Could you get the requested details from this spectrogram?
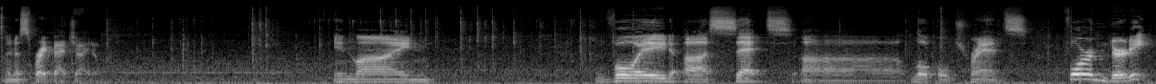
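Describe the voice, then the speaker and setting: A man talks through his code on a live stream, thinking out loud and guessing as he goes. His voice is bright and forceful, at an ordinary pitch. Soft music plays faintly behind him. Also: sing-song, drawn-out words, long pauses. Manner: chatty, talks to viewers in chat between code explanations; guessing and reasoning out loud with frequent "uh". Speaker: game developer streaming his coding.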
